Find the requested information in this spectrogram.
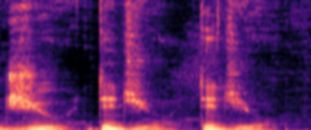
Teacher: So they would both mix with the y, and we get the equivalent versions. So that second D is going to sort of just blend, mix with the y, and we get ju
